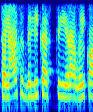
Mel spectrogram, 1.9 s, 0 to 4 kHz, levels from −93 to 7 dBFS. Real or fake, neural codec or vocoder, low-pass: real; none; 3.6 kHz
